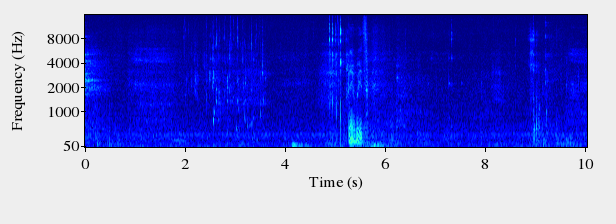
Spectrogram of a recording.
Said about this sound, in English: I'm going to have to take some water, excuse me.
